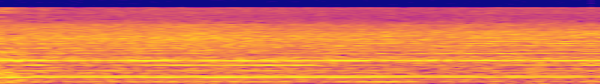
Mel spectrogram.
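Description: A steady low background hum with a few faint steady tones running through it.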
